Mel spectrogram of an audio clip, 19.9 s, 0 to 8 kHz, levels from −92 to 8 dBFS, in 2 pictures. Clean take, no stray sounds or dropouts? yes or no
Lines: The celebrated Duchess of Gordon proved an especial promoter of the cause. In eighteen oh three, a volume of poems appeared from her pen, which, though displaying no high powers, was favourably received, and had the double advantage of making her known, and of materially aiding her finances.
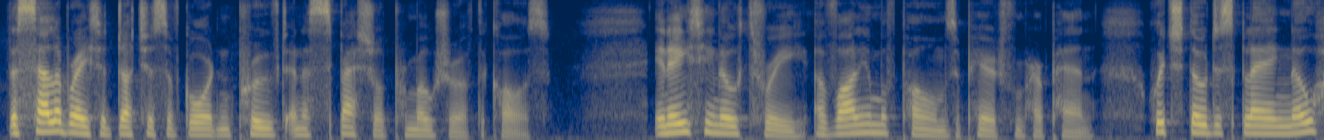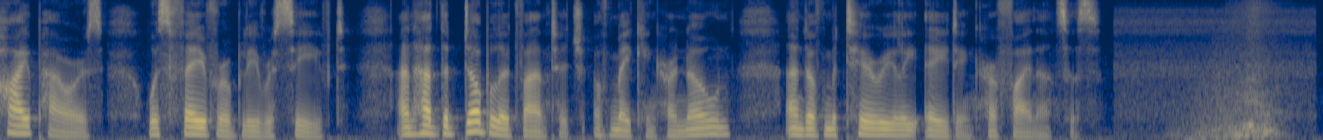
no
